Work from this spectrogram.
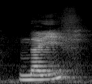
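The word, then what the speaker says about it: naïf: mayte gördüğümüz i var Üzerinde iki tane noktası olan ona iye baskı yaparak okuyoruz Naif naiv böyle bir F ve v ö değişimi oluyor öbür grubumuza geçelim öbür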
